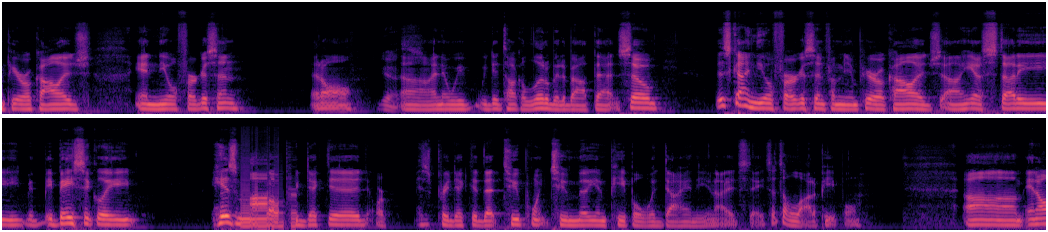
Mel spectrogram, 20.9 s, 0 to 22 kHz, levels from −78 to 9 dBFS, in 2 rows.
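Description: From 12.83 to 13.38 s the speech turns into robotic sound from repeated short buffers: a rigid, metallic buzz fixed at 100 Hz, likely from a roughly 10 ms buffer replayed through most of that stretch. Unlike plain dropouts, the sound never goes silent.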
